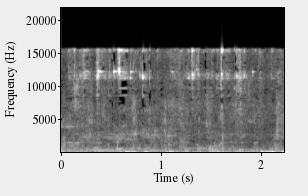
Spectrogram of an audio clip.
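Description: Footsteps on brick paving while walking, heard as a few low thuds.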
